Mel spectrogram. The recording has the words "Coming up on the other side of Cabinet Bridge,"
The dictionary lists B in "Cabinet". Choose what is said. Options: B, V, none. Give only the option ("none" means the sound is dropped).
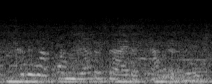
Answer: none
